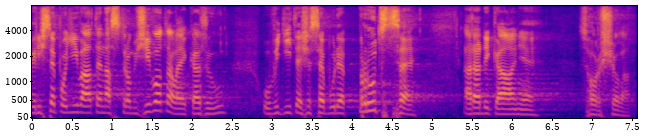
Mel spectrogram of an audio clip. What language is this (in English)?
Czech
